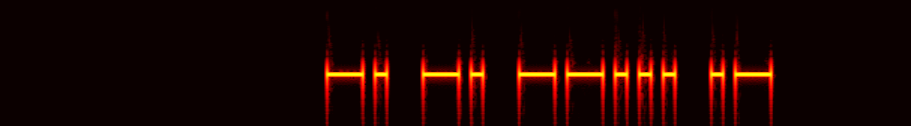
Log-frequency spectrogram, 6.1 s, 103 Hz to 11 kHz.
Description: Morse code, heard as a keyed tone, about 16 wpm, 700 Hz. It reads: NN7A
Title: USA Call Signs - 4 Characters - Repeated 2x - 15wpm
